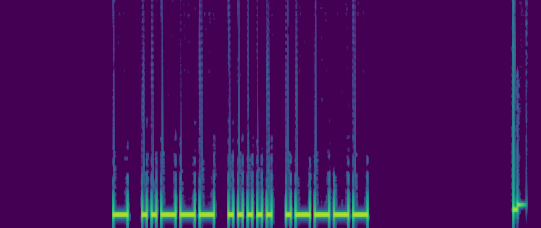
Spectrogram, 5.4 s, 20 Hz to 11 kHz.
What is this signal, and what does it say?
Morse code, heard as a keyed tone, about 25 wpm, 700 Hz. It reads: T251
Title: Numbers - Contest Style - 4-Digit 25wpm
